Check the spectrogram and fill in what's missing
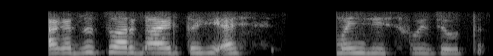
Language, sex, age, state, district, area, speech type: Kashmiri, female, 45-60, Jammu and Kashmir, Ganderbal, rural, conversation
